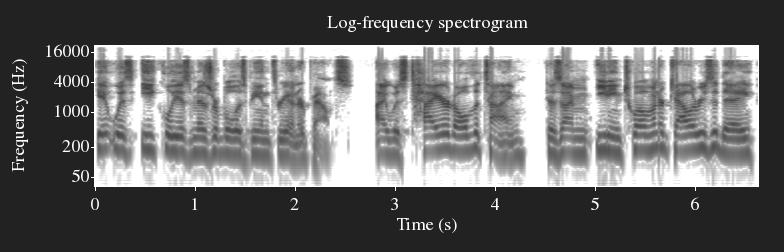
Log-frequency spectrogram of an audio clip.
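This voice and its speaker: A man's voice: on the high side, moderate pace, no room sound, clean studio sound. A middle-aged man hosting a casual livestream chat, telling stories bluntly and animatedly with lots of fillers. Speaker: podcast host.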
